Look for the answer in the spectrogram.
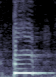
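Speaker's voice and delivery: high squeaky "Beep!" like a checkout scanner; sharp electronic beep. Retold or imitated. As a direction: chirp it out like the machine. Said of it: "and it goes".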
